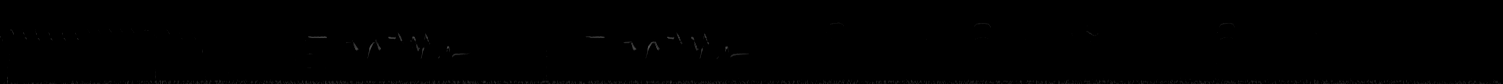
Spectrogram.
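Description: Faint birds chirping: a quick trill at the start, then two clusters of short rising and falling whistled notes, then single arched notes a second or two apart, over a low steady hum.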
